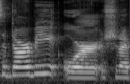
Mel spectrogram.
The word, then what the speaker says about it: Derby: it was Derby only because of a football Darby yeah I just say dark I'd say Derby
